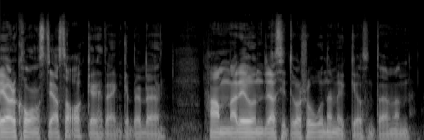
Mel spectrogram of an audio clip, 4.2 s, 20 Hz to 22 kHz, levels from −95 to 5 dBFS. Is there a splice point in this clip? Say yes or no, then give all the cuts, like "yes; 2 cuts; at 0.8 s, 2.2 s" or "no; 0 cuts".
no; 0 cuts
